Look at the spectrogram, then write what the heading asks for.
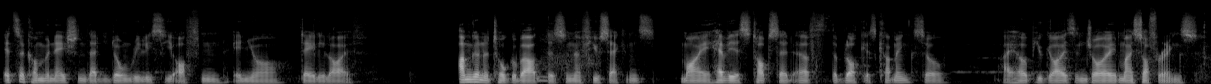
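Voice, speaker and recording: This powerlifting vlogger, a young man from South Korea whose native language is Korean, puts on a British-tinged English accent as he talks through his lifting. He speaks at normal speed in a low, flat voice, staying frank and self-deprecating with offhand curses.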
